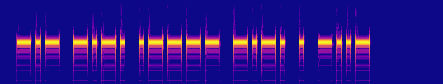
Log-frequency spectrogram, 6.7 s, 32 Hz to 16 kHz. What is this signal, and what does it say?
Morse code, heard as a keyed tone, about 17 wpm, 700 Hz. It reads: KC1CEX
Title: USA Callsign DE Callsign - 6 Characters - 17wpm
